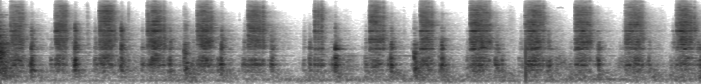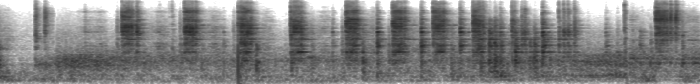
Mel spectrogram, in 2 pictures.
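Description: Hand ratchet wrench clicking in quick runs as it is swung back and forth to undo the bolts at an exhaust pipe flange, the clicks coming faster in the second half.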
